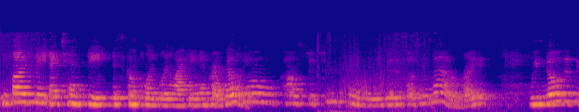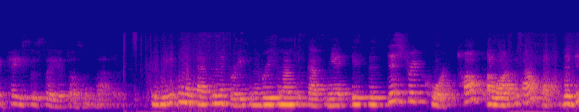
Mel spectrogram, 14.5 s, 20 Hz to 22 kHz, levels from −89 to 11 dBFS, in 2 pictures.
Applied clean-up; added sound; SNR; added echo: neural separator model SepFormer DNS4.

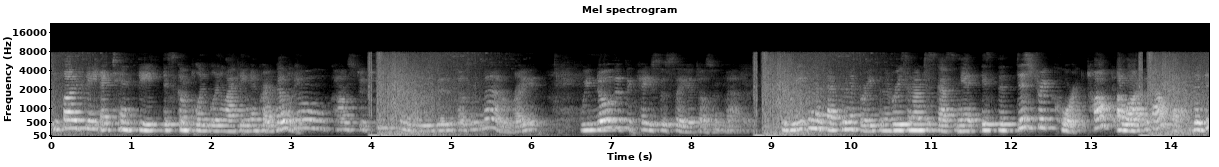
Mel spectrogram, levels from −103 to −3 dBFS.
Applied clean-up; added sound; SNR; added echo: none; Explosion; 18 dB; reverberation time 0.6 s.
